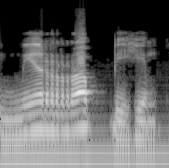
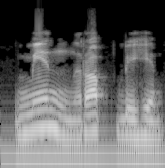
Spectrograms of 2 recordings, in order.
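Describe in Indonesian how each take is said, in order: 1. Bunyi n melebur ke dalam r, tanpa dengung. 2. Bunyi n dilafalkan sebelum huruf r. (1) "tapi mir rabbihim dan tanpa dengung" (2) "kita tidak membaca seperti ini"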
